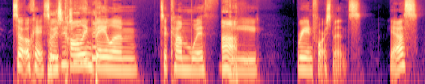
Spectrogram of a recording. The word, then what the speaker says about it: Balaam: lot of words Baylor I am correcting you because this is a famous story and everyone pronounces those Balaam and I want people to be able to recognize the story everyone does everyone does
